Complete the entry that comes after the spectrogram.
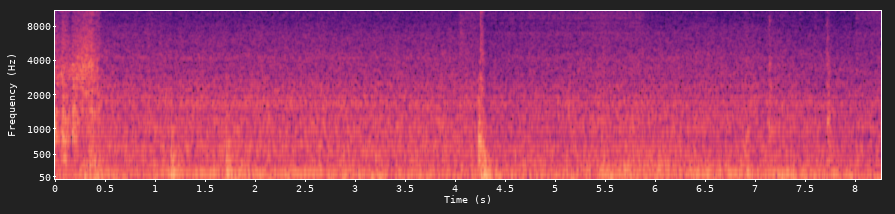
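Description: Jeep Grand Cherokee's engine idling steadily, after a loud burst right at the start. A few sharp clicks come over it, the loudest about four seconds in.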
